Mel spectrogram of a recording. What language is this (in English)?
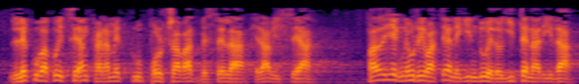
Basque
